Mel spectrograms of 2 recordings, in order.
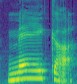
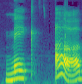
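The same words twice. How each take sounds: First: The k sound links into the next word. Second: The two words are said separately.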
